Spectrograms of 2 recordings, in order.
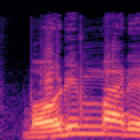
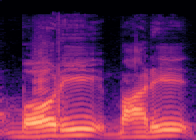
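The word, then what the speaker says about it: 머리말: 우리 말이 되겠죠 그래서 두 단어가 합성이 되면서 다름을 하게 되면 머린 말이 아니라 머리 말이 됩니다 발음에 있어서 니은 첨가 라든가 그리고 또는 어떤 된소리 이런 것들이 나타나지 않죠 쉽게 얘기를 하면 사이 술 현상이 일어나지 않는다는 얘기입니다 그렇기 때문에 바른 날은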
